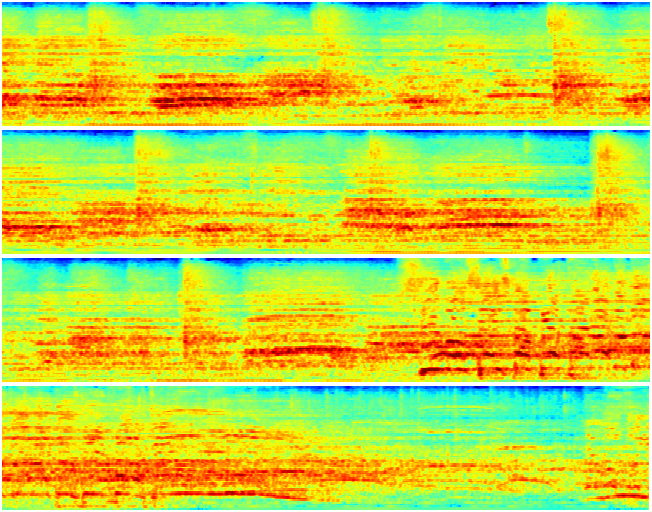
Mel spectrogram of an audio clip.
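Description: A congregation singing a Brazilian gospel song together with a live worship band, many voices at once, with hands clapping along.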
